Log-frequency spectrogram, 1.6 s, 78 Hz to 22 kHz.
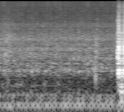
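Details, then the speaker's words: Nissan 370Z just after a coilover install, crawling down a driveway: the engine murmurs, then one dull clunk from underneath; the knock is suspected to be an exhaust hanger, unconfirmed. "You hear that knocking? You hear that? Yeah. My exhaust? Oh. I don't know how to fix that. Probably hanger."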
